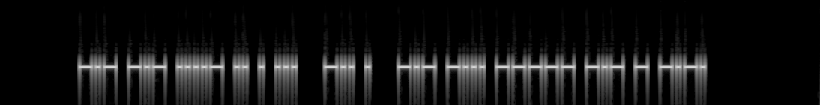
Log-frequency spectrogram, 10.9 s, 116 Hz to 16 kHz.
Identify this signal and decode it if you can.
Morse code, heard as a keyed tone, about 22 wpm, 700 Hz. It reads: KK4IES DE KB0KTC
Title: USA Callsign DE Callsign 22wpm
